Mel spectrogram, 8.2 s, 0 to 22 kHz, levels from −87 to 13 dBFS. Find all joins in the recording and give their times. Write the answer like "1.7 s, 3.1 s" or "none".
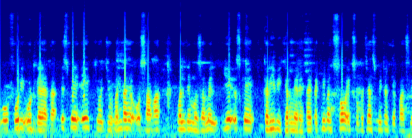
none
